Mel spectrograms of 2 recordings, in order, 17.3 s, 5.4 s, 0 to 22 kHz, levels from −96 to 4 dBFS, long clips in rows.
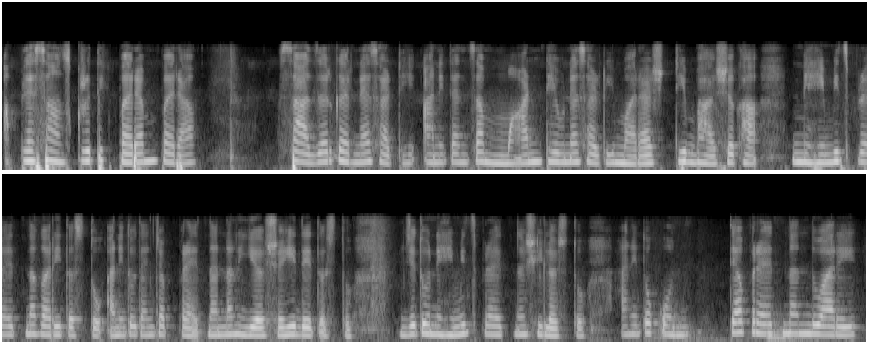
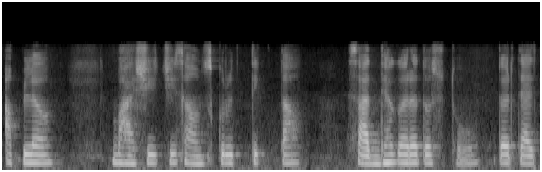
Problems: none marked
